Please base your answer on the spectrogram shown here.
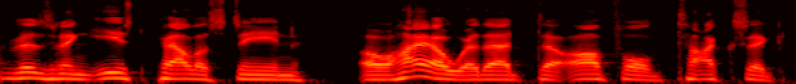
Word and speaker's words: East Palestine: He called it East Palestine, which is no place. But East Palestine is in Ohio, and he still hasn't been there.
